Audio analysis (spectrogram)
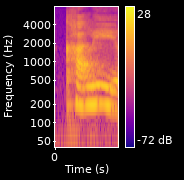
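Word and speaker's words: Carlisle: The next city is Calais. I don't know how to pronounce it properly.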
